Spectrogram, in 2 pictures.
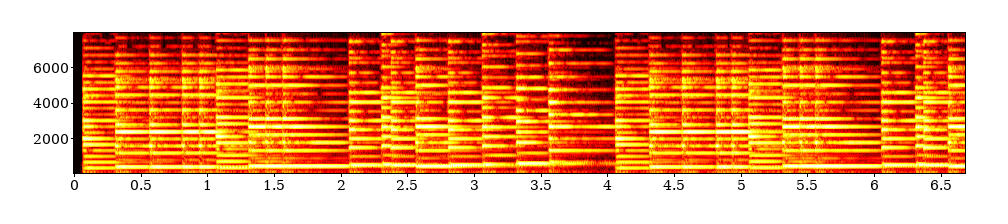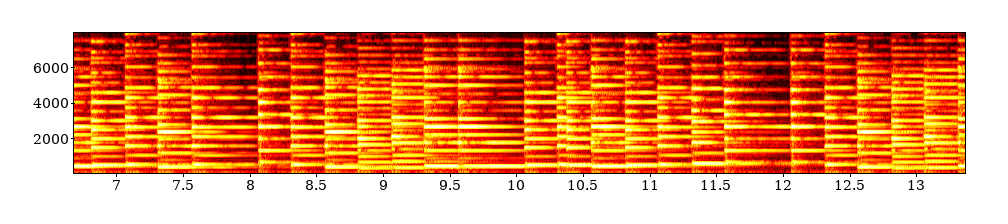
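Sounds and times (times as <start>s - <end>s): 
American folk melody on piano: 0.1s - 13.3s.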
